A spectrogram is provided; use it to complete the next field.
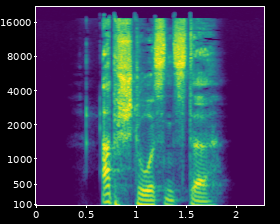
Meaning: inflection of abstoßend: 1. strong/mixed nominative/accusative feminine singular superlative degree 2. strong nominative/accusative plural superlative degree
- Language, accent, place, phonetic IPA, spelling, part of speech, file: German, Germany, Berlin, [ˈapˌʃtoːsn̩t͡stə], abstoßendste, adjective, De-abstoßendste.ogg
